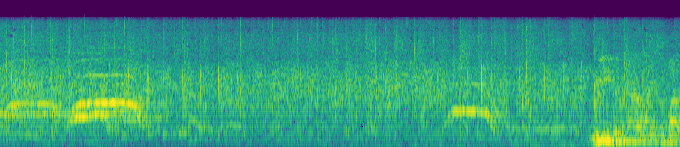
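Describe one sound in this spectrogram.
A crowd cheers and whistles loudly in a large hall.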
